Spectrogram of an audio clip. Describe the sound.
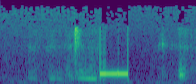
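A telephone on a radio call-in line gives one short, steady electronic beep. Brief voice-like sounds come before and after it.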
